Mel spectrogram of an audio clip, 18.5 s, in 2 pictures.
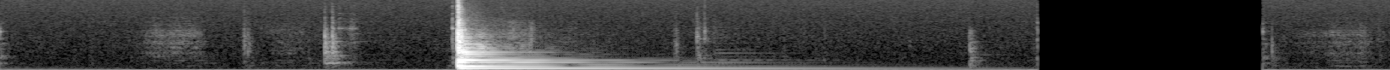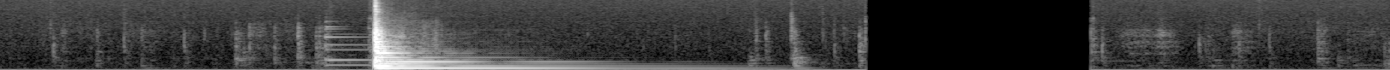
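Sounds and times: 
cello pizzicato fortissimo on the C string, C2 to A2: 0:03.0 - 0:05.7, 0:11.4 - 0:14.2.

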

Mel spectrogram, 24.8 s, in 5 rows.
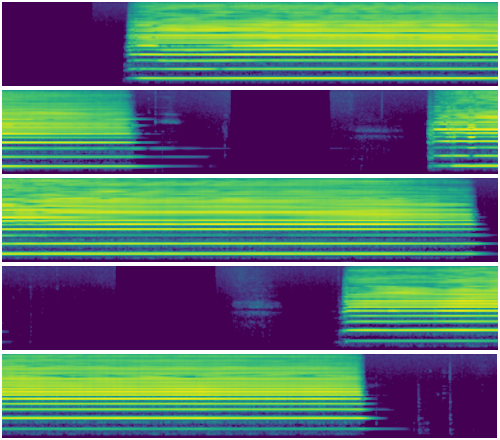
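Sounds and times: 
violin bowed fortissimo on the A string: 0:01.3 - 0:06.8, 0:09.2 - 0:14.8, 0:18.3 - 0:23.6.

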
